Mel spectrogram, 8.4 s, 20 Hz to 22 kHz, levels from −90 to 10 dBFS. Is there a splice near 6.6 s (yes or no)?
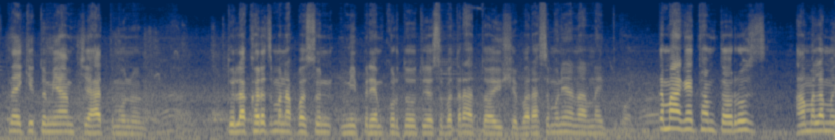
yes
